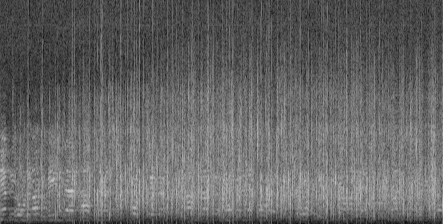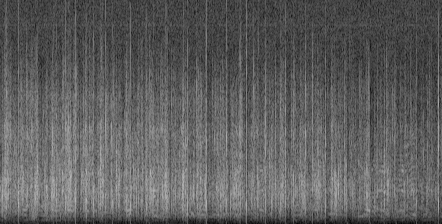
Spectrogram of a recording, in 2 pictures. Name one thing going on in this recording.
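A crowd claps and cheers loudly outdoors.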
